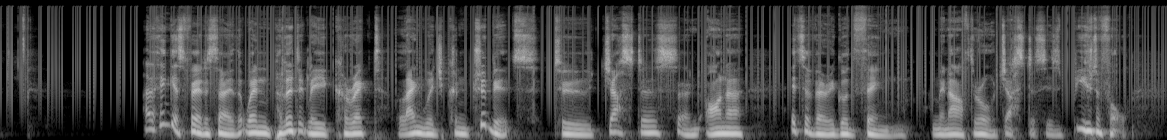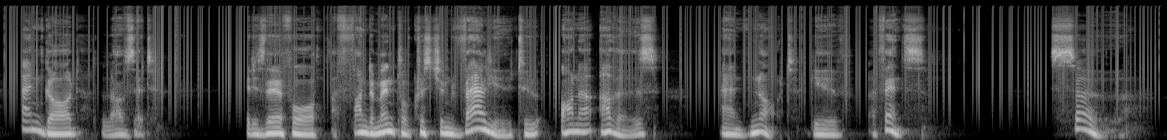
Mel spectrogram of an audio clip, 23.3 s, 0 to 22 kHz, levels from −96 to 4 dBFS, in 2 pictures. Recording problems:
crackle, like an old record; noticeable; 15 dB below the speech

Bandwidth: 18.5 kHz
